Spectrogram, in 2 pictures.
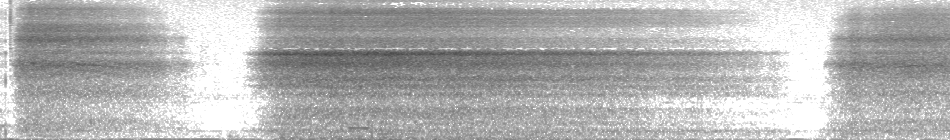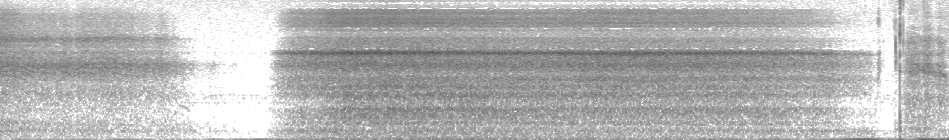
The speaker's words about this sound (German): Das heißt, du atmest weiter durch die Nase ein und durch den durch die Nase aus, aber mit diesem Gefühl dieses Hauchens, mit dieser Anspannung, mit dem Rauschen.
